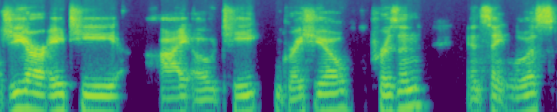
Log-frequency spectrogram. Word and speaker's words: Gratiot: and he was sent to uh uh it's it's spelled g-r-a-t-i-o-t gratiot prison in st louis and if you're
